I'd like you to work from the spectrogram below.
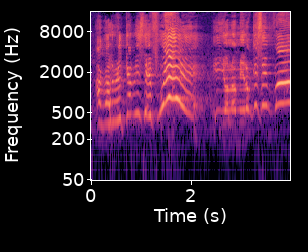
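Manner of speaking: high, loud cry of dismay, stretched at the end; hammed-up, shouted disbelief; mock panicked wail. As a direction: wail it out as you watch them leave. Acting out panic as husband drives away.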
